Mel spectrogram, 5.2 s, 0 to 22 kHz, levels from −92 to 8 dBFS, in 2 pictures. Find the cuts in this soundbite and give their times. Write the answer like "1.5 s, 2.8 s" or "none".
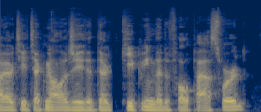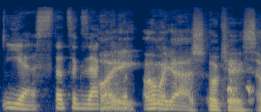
1.1 s, 2.5 s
